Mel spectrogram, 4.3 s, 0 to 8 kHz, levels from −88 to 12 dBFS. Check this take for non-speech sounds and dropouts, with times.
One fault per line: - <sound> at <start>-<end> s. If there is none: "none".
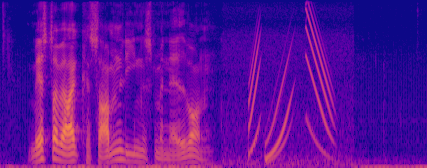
- chirp at 2.5-3.4 s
